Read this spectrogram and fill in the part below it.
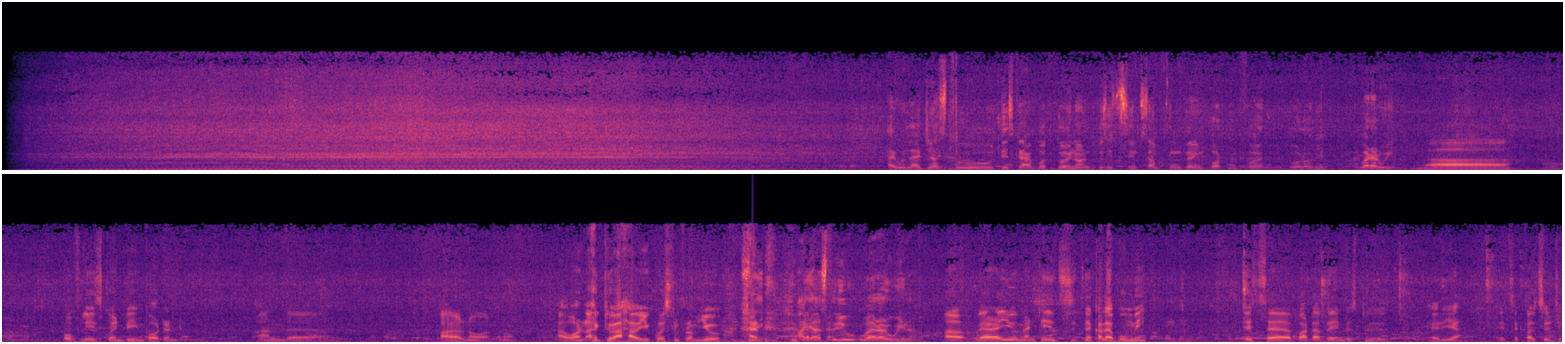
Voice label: interview soundscape english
